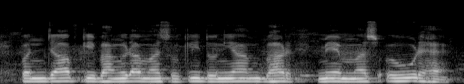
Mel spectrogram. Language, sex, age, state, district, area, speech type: Urdu, male, 18-30, Bihar, Saharsa, rural, read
